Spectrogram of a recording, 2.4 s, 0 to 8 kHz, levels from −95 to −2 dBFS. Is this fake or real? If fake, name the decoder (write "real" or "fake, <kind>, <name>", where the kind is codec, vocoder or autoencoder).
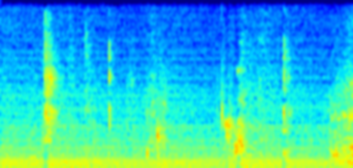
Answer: real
